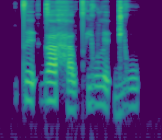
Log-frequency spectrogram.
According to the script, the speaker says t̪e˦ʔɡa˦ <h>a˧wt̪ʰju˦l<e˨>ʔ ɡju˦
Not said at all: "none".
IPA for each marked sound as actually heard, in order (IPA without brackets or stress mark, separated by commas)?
h, e˨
